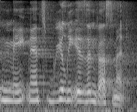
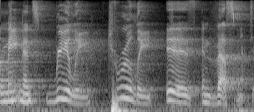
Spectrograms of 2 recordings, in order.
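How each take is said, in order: First: It is said at normal volume. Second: It is said more loudly.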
